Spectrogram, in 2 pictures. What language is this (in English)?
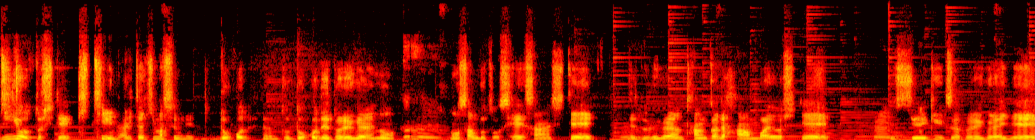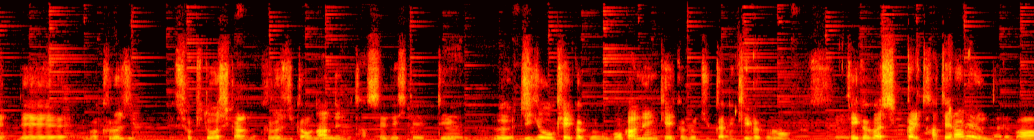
Japanese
